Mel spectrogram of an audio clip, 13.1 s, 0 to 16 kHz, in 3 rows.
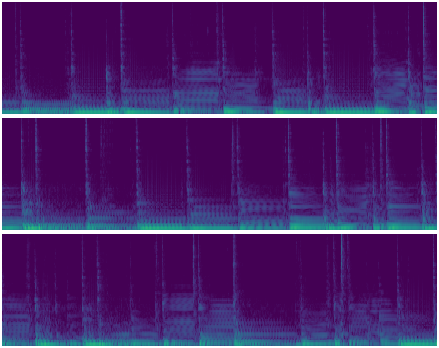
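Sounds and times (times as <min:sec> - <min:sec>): bowed string notes: 0:00.0 - 0:13.0
plucked bass line: 0:00.0 - 0:13.0.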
